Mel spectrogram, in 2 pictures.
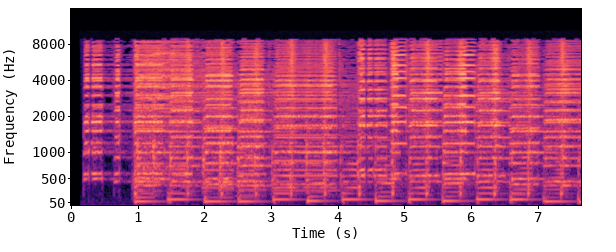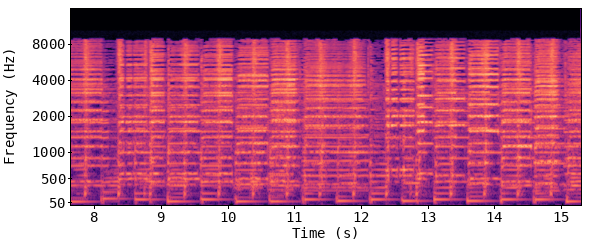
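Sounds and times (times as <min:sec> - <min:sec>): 
button box accordion music: 0:00.2 - 0:15.2.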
